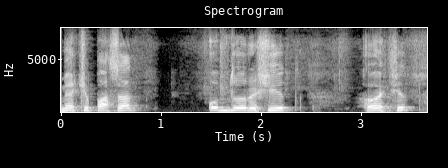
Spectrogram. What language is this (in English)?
Kashmiri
